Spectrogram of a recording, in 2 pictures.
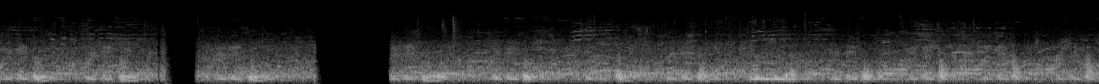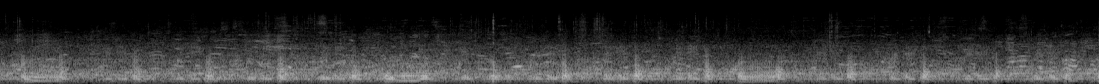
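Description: At 1.57 to 1.62 s there is a short stall from a late packet: the jitter buffer ran dry, and the last sound was held for about 17 ms before playback resumed from the same point. On a spectrogram it shows as a brief horizontal smear with a slight dip in level.

Call audio freezes follow at 1.65 to 1.98 s and 3.15 to 3.92 s, likely from packets held up in transit emptying the jitter buffer. Each begins with a decaying buzz, then goes silent, for about 180 ms and then 640 ms, before the audio picks up where it stopped. The waveform shows flat gaps, and the spectrogram shows fading streaks into blank regions.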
